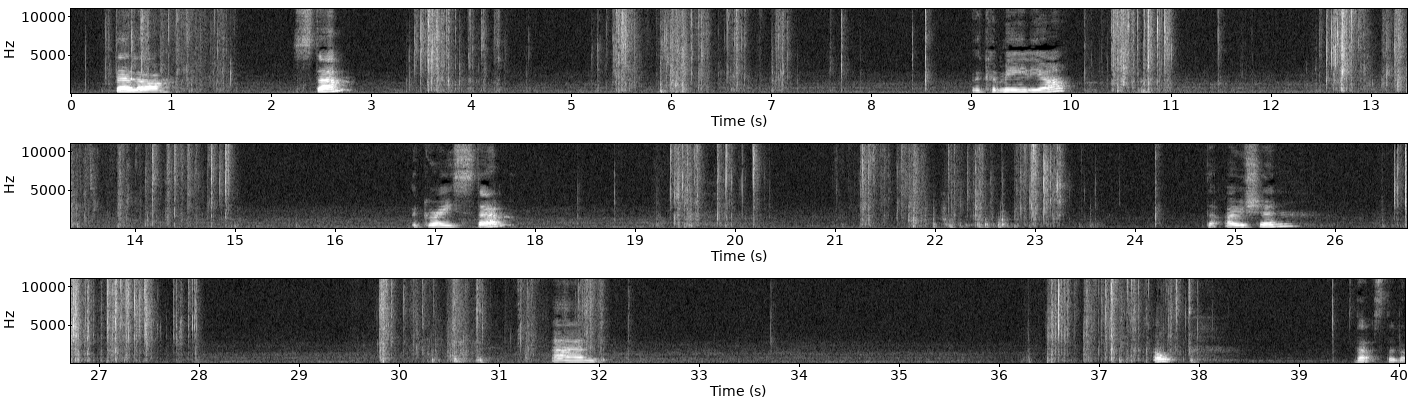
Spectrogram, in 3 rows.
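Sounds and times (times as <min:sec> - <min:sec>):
plastic packets crinkling: 0:00.2 - 0:01.7, 0:03.3 - 0:04.6, 0:05.2 - 0:08.6, 0:10.1 - 0:11.6, 0:12.4 - 0:15.0, 0:19.2 - 0:20.4, 0:21.0 - 0:23.7, 0:26.5 - 0:28.1, 0:29.8 - 0:32.2, 0:36.3 - 0:38.1.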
